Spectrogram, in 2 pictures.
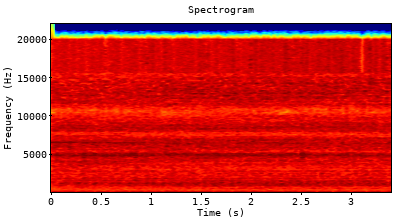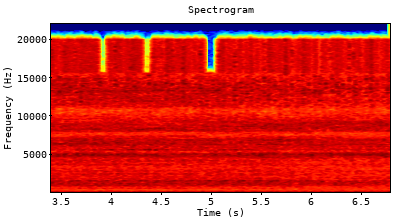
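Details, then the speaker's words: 2011 Ford F-350, 6.7 Powerstroke diesel, idling just after new intercooler piping was installed: steady, deep, even drone, noticeably louder, said to sound like a 6.0. No knocks, misses or whine, a normal idle. "yeah it made the engine it made the engine sound like way louder it's like it sounds like a 6-0 under that"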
